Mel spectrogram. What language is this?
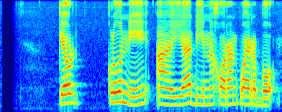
Sundanese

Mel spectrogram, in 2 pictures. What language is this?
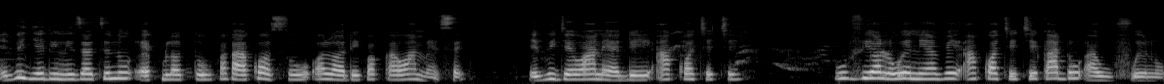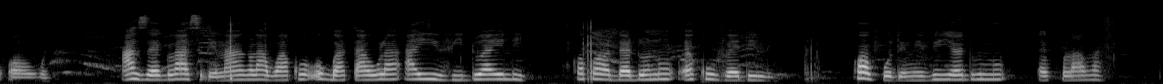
Ikposo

